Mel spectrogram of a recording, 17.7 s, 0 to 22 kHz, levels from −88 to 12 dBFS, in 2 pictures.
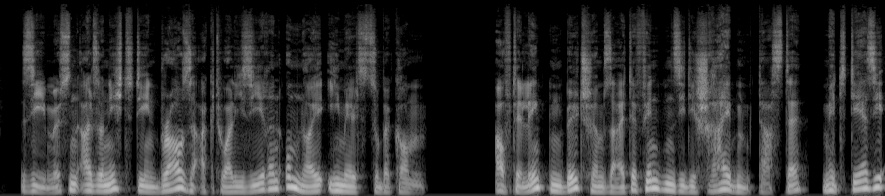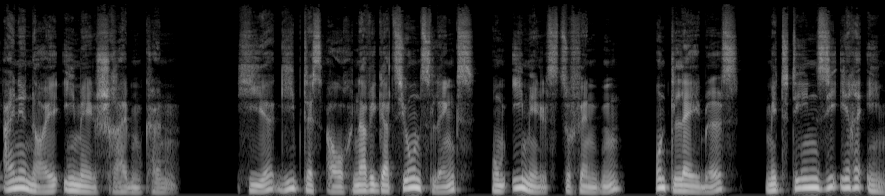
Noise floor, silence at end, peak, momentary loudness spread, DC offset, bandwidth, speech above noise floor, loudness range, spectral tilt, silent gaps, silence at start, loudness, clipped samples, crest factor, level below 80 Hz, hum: -80 dBFS; 0 s; -6 dBFS; 10 LU; under 0.1%; 17.5 kHz; 58 dB; 2 LU; -5.5 dB/octave; none; 0.2 s; -23 LUFS; under 0.1%; 16 dB; -62 dBFS; none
